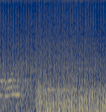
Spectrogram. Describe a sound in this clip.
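A helicopter rotor thumps overhead.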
